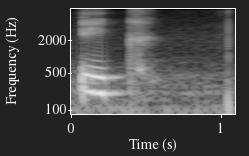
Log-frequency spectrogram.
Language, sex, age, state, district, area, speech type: Nepali, female, 30-45, West Bengal, Darjeeling, rural, read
